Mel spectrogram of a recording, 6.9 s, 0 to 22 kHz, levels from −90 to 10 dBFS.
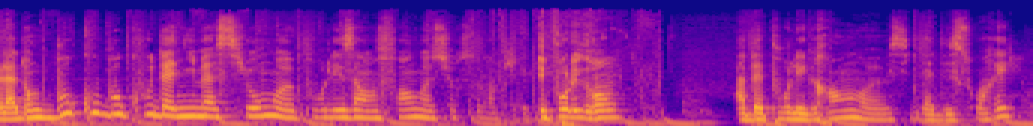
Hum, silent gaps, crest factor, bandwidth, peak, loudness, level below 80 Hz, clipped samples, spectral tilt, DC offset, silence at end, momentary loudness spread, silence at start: none; none; 16 dB; 16.5 kHz; 0 dBFS; -17 LUFS; -36 dBFS; under 0.1%; -5 dB/octave; under 0.1%; 0 s; 14 LU; 0 s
